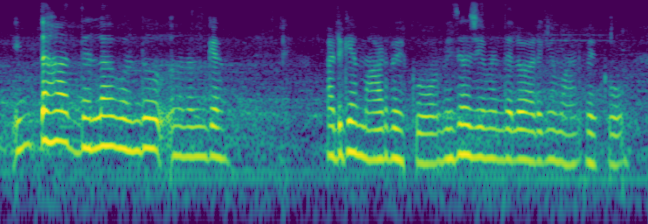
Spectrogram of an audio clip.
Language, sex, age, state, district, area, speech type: Kannada, female, 18-30, Karnataka, Dakshina Kannada, rural, spontaneous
